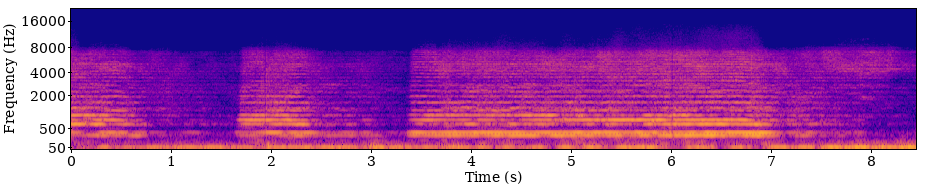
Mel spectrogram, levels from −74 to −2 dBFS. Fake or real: fake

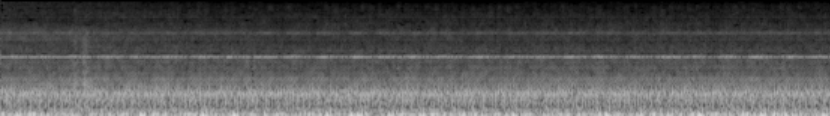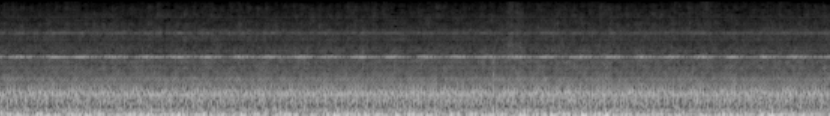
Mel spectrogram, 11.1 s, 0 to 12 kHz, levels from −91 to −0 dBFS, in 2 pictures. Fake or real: fake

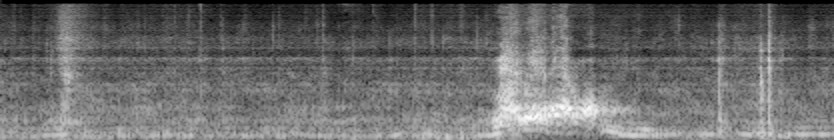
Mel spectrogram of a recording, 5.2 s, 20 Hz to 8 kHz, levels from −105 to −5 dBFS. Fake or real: fake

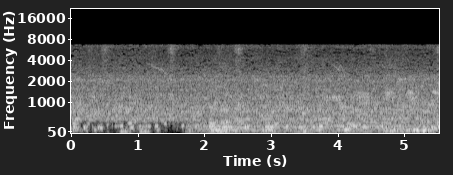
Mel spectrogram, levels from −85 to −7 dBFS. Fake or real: real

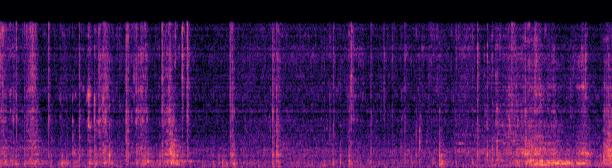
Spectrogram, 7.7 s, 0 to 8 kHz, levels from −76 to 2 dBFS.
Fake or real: fake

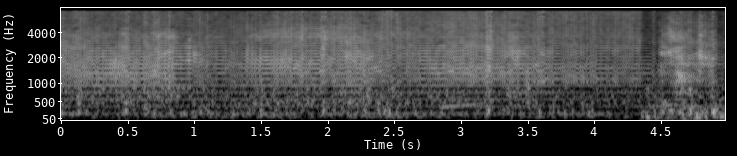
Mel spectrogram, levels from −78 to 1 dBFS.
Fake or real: fake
